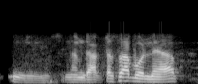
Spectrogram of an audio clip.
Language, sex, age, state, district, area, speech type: Urdu, male, 30-45, Delhi, Central Delhi, urban, conversation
